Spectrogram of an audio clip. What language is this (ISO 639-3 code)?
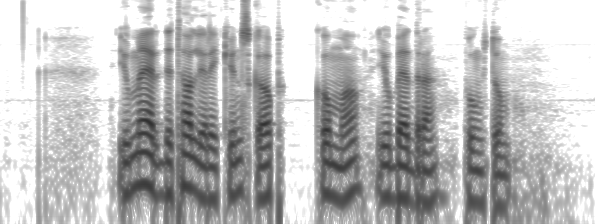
nor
